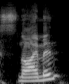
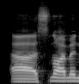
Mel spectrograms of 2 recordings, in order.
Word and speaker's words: Snyman: And I thought the locking combinations, John Klein, and apparently it's pronounced Snyman. Snyman, he was quite good as well.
